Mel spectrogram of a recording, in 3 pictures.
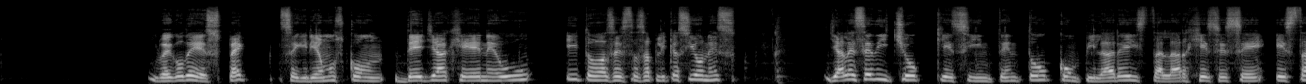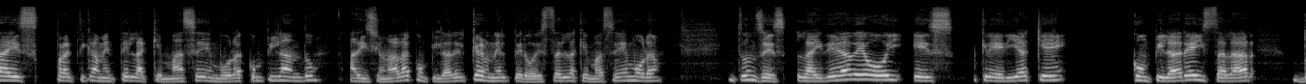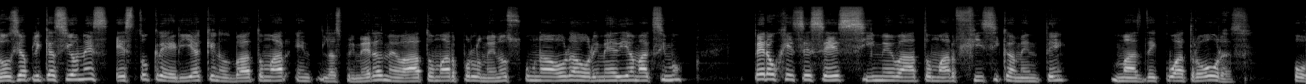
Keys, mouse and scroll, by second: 0.3-4.8 drag, 4.8-5.1 scroll down 3.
